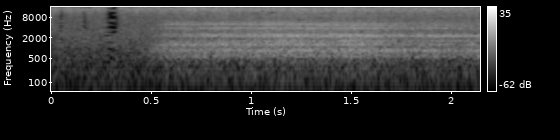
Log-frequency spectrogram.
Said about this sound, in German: Wir atmen zusammen durch die Nase ganz tief ein. Und atmen durch den Mund alles wieder aus.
